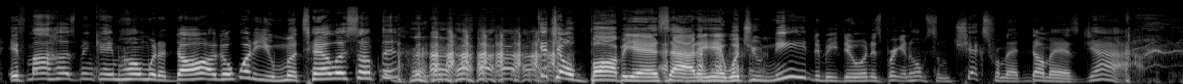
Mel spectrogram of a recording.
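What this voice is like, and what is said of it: Put-on high-society Southern accent. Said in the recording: “your black accent sounds like a plantation owner ... a little high ... society southern right there”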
